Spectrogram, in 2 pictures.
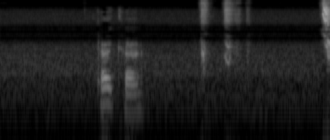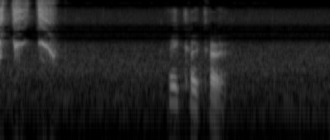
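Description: Kittens mew in short, high cries.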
